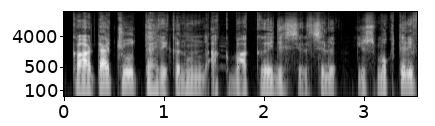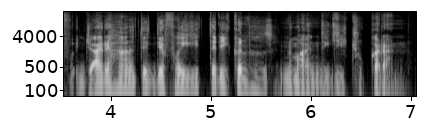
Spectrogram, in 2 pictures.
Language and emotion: Kashmiri, neutral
